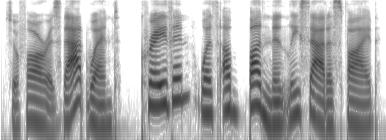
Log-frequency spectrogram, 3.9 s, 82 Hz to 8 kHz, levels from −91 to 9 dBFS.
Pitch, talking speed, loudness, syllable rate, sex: 180 Hz, 140 wpm, -20 LUFS, 4.3 syllables/s, female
